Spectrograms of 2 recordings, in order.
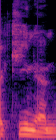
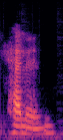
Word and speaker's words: Kennon: uh Lynch and Laura Keenan welcome guys how are you all doing tonight great thanks for having us yeah it is my also my last name is actually Kenan sorry sorry I butchered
